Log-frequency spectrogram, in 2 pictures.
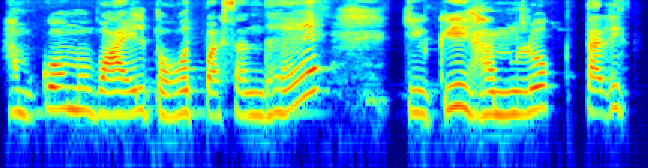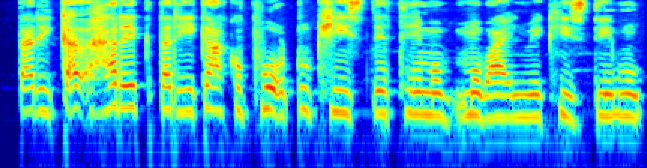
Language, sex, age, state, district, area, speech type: Hindi, female, 45-60, Uttar Pradesh, Jaunpur, rural, spontaneous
